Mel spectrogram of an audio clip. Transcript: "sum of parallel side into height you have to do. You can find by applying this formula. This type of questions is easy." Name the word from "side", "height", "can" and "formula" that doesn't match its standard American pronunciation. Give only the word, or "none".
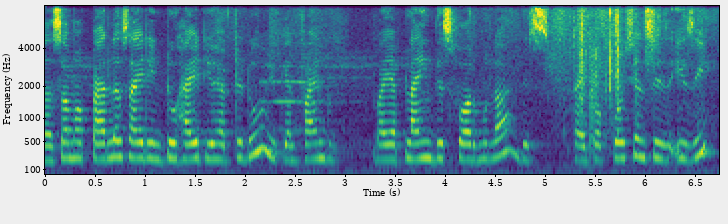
none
